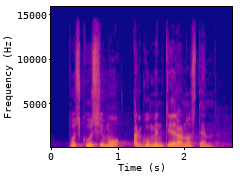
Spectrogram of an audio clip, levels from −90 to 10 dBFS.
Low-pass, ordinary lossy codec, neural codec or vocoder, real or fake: 14.4 kHz; none; vocoder, 44.1 kHz, 128 mel bands, Pupu-Vocoder; fake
